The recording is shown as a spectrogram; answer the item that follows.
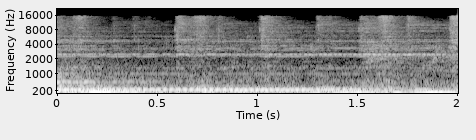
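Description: Live band playing soft background music: a held keyboard chord with bass notes moving underneath.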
